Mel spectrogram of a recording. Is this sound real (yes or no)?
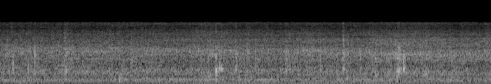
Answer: yes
